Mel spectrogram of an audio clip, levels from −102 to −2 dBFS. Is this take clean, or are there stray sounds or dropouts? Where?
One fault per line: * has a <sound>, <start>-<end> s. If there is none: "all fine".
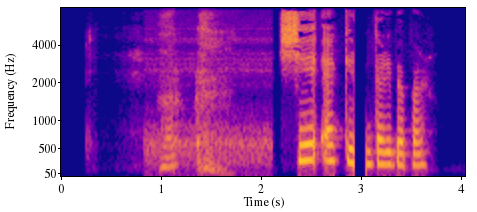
* has a throat clearing, 0.9-1.8 s
* has a dropout, 2.9-3.0 s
